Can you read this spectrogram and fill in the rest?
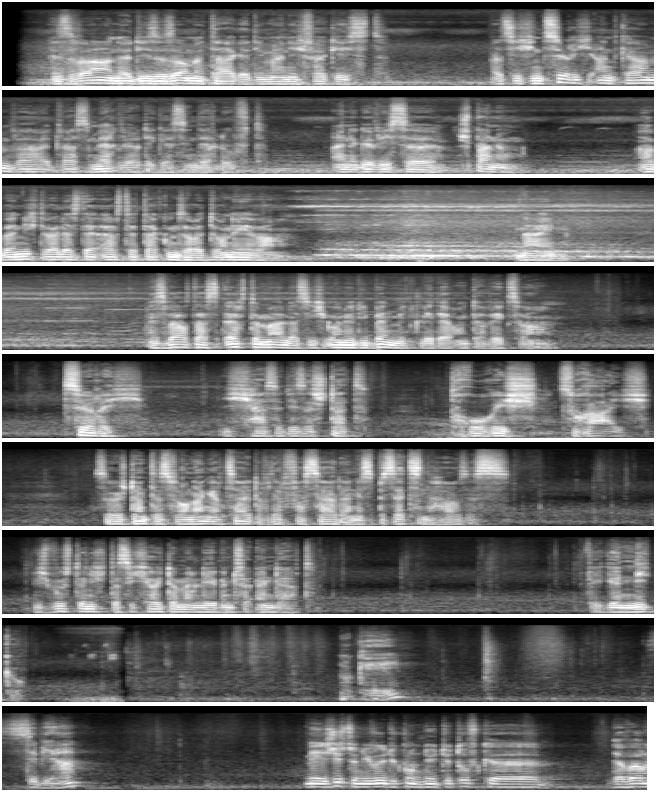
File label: Synchro Deutsch; synchron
